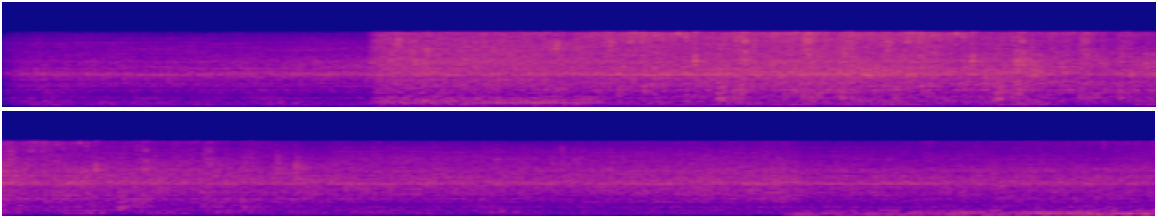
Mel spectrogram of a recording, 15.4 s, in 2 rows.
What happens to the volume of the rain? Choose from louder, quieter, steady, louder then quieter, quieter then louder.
quieter.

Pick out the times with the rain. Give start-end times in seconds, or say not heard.
2.4-15.3.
